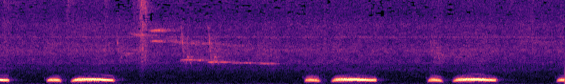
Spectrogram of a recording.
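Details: Spotted dove, young and wild-caught, Vietnam, 'thổ' song: two bursts of short-long coo pairs separated by a two-second pause, a faint thin whistle from another bird in the gap.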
